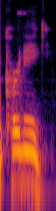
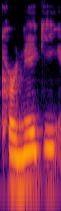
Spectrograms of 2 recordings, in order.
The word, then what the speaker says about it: Carnegie: the name of andrew carnegie now i've seen it pronounced both carnegie and carnegie so i leave that up to you but this man was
